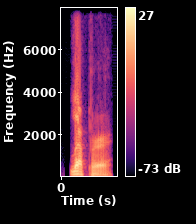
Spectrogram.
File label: "leper", American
